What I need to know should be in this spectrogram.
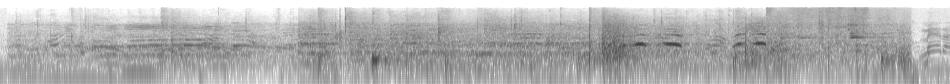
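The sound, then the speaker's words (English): Bangs and crackling blasts ring out at a violent street protest in central Athens, where petrol bombs are hurled and police answer with stun grenades and tear gas. Loud, irregular bursts rise over a continuous crowd roar. “Black-masked protesters hurled petrol bombs at police, which responded with stun grenades and tear gas.”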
